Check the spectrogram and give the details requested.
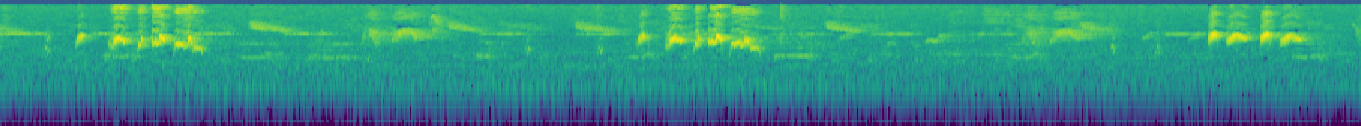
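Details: Morning training of a red-whiskered bulbul toward the wild-style double-note song ('âm kép già rừng'). Rich warbling phrases of several bright whistled notes repeat about every three and a half seconds, with faint thin chirps between them.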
